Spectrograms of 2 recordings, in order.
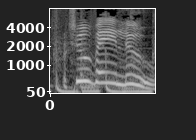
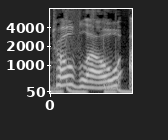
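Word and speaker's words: Tove Lo: Tuvalu. So the internet was like, oh my God, this is crazy. That's clearly not how you say her name. To which, who we know as Tovlo, put on her Twitter, this is not a secret.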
